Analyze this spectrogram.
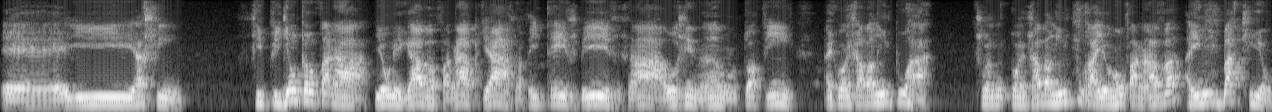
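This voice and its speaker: This man's voice sits fairly high for a man. He speaks at a moderate pace with ordinary pitch variation. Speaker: youtuber and teacher. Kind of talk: personal vlog testimony.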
